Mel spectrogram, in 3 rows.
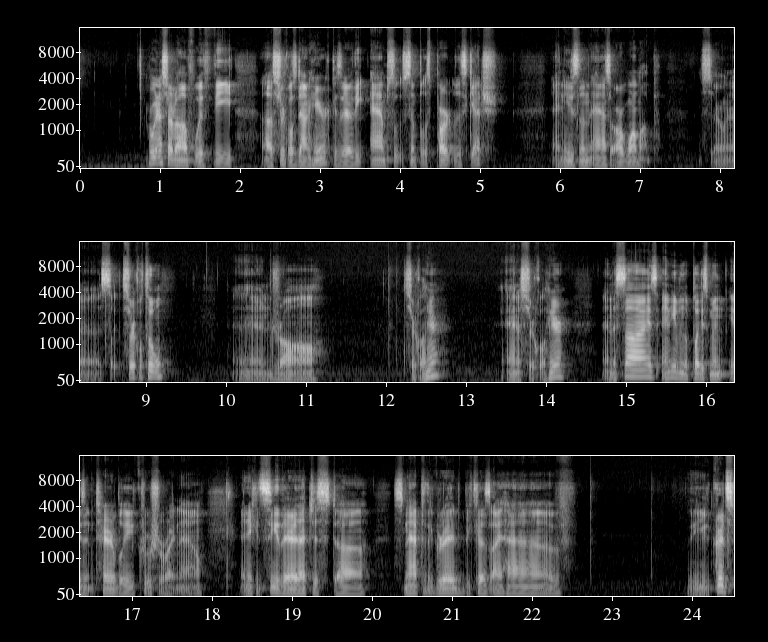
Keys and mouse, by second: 8.6 click, 10.6 click, 12.1 click, 13.7 click, 16.5 click, 22.8 click.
